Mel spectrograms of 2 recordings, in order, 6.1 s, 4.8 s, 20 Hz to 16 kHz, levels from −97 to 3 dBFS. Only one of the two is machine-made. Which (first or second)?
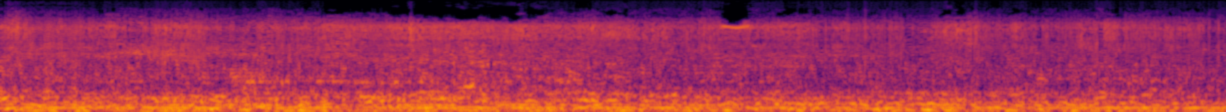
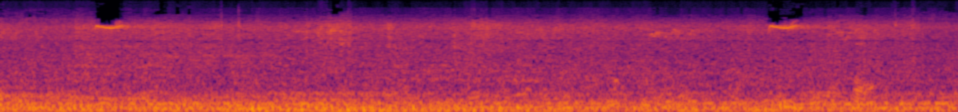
first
